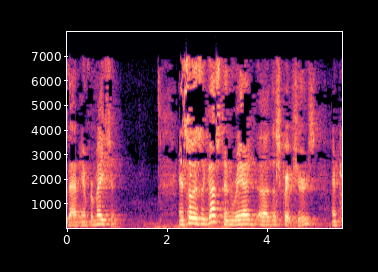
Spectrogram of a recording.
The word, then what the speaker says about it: Augustine: Howsomever, it is pronounced differently, and if you're talking about the saint, it is Augustine, not Augustine.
